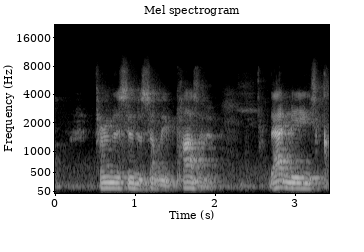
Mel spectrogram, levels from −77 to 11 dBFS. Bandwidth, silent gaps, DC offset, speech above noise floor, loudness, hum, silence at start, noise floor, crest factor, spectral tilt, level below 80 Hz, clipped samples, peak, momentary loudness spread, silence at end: 9.2 kHz; none; under 0.1%; 20 dB; -21 LUFS; none; 0 s; -41 dBFS; 18 dB; -6 dB/octave; -66 dBFS; under 0.1%; -4 dBFS; 22 LU; 0 s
